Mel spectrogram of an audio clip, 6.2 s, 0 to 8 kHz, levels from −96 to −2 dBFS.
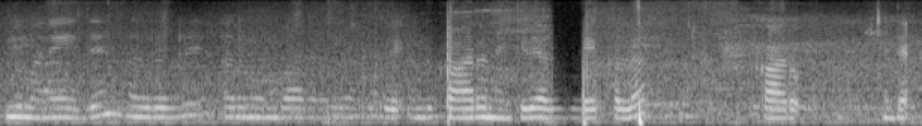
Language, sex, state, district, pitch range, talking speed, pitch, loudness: Kannada, female, Karnataka, Chamarajanagar, 215-230 Hz, 135 wpm, 220 Hz, -26 LUFS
